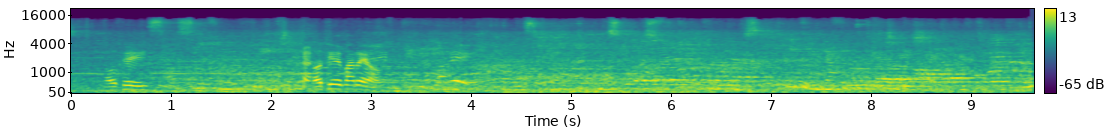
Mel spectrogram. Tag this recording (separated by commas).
Speech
